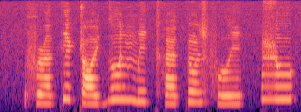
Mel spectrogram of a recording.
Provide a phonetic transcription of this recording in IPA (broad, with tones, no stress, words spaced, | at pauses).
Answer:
fɹə˩ki˥ ʈɔ˩y̯ d̪u˥l mi˧kʰœ˩ t̪ũ˧zfu˩i̯ | ɮu˥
